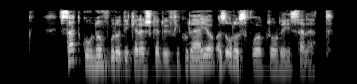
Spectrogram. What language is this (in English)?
Hungarian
